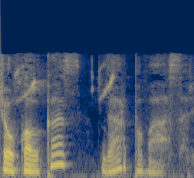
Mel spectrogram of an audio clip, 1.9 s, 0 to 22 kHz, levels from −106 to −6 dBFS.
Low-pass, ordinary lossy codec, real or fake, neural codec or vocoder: 7.2 kHz; MP3, 48 kbps; fake; codec, 16 kHz, 4 kbps, FreqCodec, larger model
